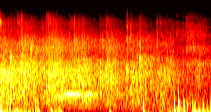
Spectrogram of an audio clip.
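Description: Audience applause, a dense wash of many hands clapping steadily for about two seconds, with a few voices and louder individual claps standing out near the end.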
